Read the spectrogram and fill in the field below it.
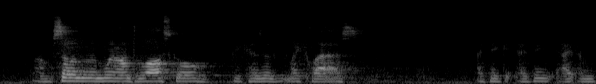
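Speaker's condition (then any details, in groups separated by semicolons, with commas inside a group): Parkinson's; fatigue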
